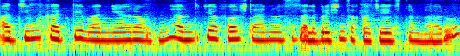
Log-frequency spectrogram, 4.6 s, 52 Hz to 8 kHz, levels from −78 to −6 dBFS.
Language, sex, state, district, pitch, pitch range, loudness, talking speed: Telugu, female, Telangana, Nalgonda, 230 Hz, 215-245 Hz, -15 LUFS, 155 wpm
